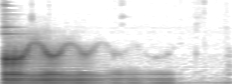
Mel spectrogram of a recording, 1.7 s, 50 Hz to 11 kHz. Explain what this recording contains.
jaw harp11
Jaw harp sound
Recorded using an SM58, Tascam US-1641 and Logic Pro
boing, bounce, doing, funny, harp, jaw, silly, twang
